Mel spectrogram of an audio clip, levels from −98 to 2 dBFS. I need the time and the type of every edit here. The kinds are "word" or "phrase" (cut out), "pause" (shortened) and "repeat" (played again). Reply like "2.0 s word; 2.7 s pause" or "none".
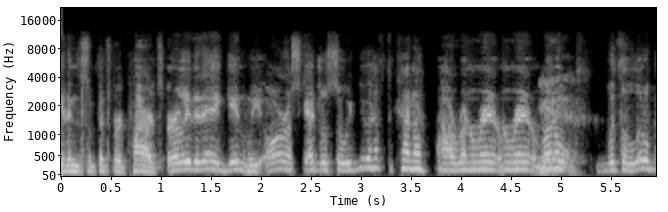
2.3 s phrase; 3.7 s pause; 4.4 s repeat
